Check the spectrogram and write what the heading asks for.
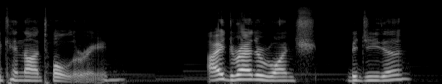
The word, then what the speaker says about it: Vegeta: Vegeta. Yeah, that's how we pronounce it here. But some people call it Vegeta for some reason.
